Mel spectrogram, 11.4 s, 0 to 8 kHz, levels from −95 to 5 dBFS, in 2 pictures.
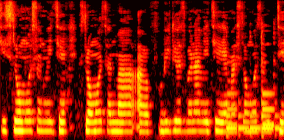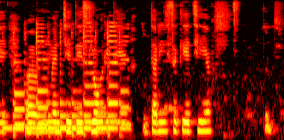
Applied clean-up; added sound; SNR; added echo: classical method Wiener filter.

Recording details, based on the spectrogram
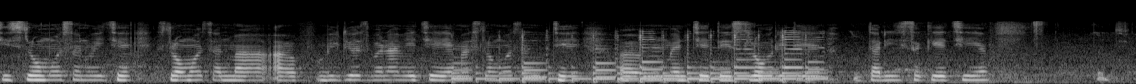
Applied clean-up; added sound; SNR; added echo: none; Electric guitar; 1 dB; none.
